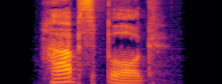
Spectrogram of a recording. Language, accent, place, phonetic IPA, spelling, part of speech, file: German, Germany, Berlin, [ˈhaːpsˌbʊʁk], Habsburg, proper noun, De-Habsburg.ogg
- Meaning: the Habsburg castle in Aargau (northern Switzerland)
